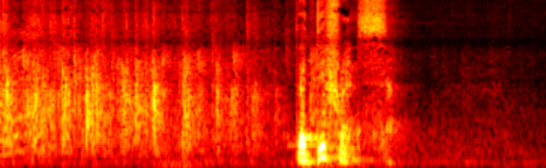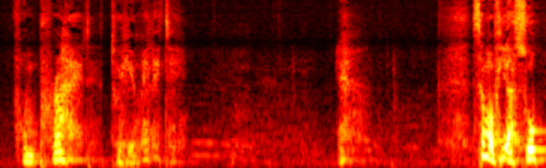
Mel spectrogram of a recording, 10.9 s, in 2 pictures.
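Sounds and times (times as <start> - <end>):
congregation clapping for the Lord Jesus during a church service: 0.0 - 3.8
speech: 3.0 - 4.0, 5.7 - 7.4, 10.2 - 10.9.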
